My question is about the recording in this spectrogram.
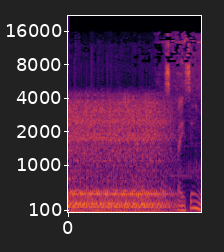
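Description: Loud steady hum with a hiss over it, from a backhoe whose bucket has struck a live underground electricity cable; it fades out near the end as a voice begins.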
